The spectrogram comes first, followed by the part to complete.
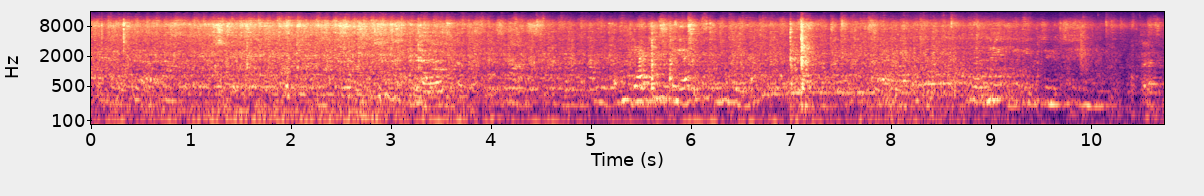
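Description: Indistinct chatter of several people in a room, with an electric sewing machine stitching and its motor humming steadily underneath.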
